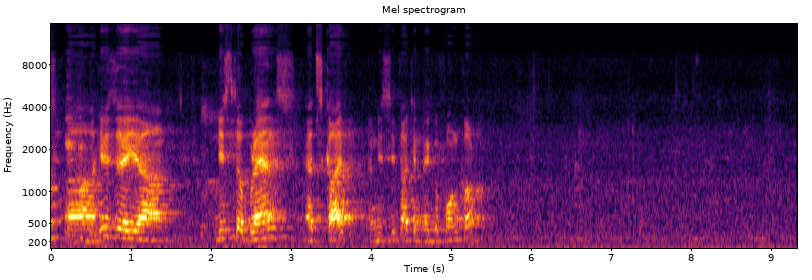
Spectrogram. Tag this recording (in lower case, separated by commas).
speech, television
